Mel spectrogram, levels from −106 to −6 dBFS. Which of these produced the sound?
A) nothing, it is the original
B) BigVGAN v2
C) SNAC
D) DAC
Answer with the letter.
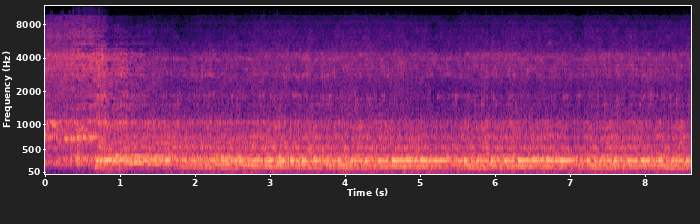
D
